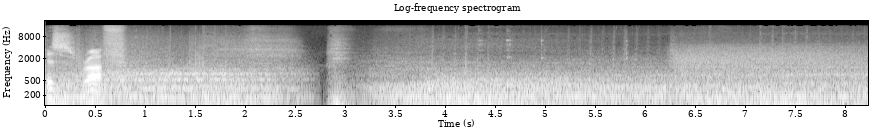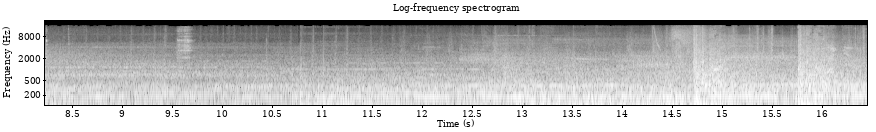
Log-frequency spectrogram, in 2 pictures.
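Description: A low, eerie ambient hum drones steadily.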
